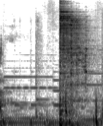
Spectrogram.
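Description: Background music, with a short, bright metallic clash of steel sword blades meeting about a second in that rings briefly and fades.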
